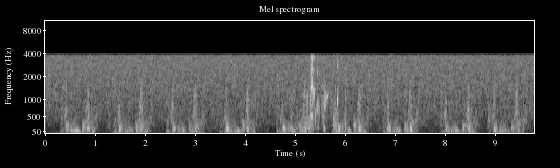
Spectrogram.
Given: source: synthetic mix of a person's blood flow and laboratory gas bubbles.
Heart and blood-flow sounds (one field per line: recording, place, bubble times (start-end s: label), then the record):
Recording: Doppler ultrasound of blood flow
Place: precordium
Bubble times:
4.88-5.10 s: bubbles
5.20-5.69 s: bubbles
5.72-5.89 s: bubbles
5.92-6.05 s: bubbles
From the record:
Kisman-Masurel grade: 212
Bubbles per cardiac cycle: several, 3 to 8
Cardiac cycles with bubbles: 1 to 10%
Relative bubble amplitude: moderate (0.250 to 0.450)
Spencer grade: 1 (occasional bubble signal discernible with the cardiac motion signal, with majority of cardiac periods free of bubbles)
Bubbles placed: only in the low amplitude regions of the cardiac cycle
